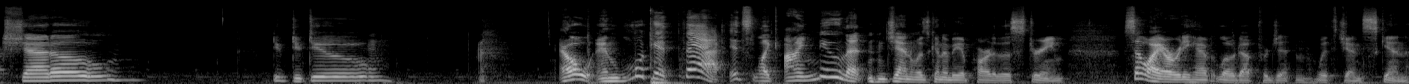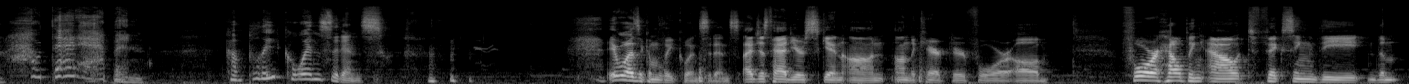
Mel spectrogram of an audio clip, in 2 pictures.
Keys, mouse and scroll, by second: 6.4 KP_Decimal, 10.4 scroll down 4, 27.2 scroll up 4.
